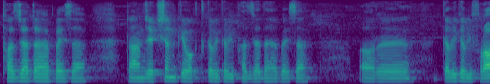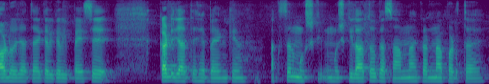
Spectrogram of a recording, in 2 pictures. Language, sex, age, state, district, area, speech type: Urdu, male, 30-45, Bihar, Khagaria, rural, spontaneous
